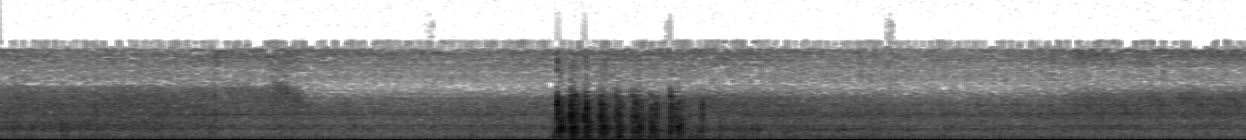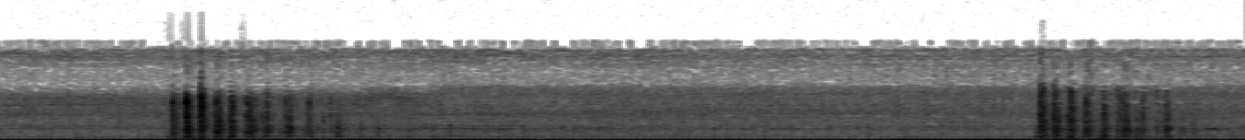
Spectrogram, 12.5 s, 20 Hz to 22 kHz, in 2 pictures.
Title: clunking noise 350z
